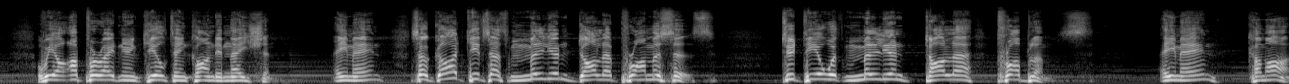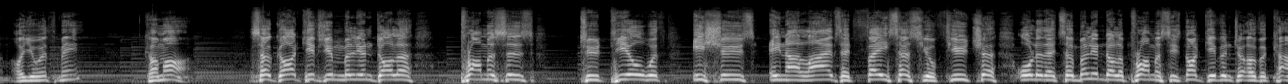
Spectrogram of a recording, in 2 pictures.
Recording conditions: large echoing room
